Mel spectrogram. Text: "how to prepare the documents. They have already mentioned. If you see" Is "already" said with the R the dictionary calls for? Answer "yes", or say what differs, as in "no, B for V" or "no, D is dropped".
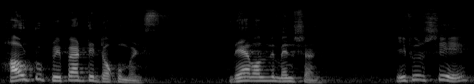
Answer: no, L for R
